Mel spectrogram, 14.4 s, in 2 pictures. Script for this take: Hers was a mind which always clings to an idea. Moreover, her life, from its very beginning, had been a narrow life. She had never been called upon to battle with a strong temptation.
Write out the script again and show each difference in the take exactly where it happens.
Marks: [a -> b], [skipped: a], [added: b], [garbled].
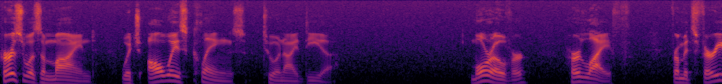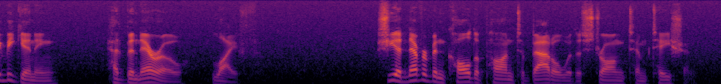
Hers was a mind which always clings to an idea. Moreover, her life, from its very beginning, had been [skipped: a] narrow life. She had never been called upon to battle with a strong temptation.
